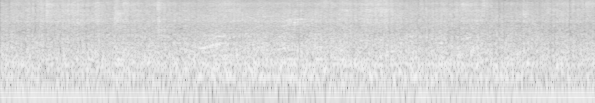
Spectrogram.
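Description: Steady, loud rumble of a train rolling slowly through a station, heard from inside the coach.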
